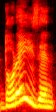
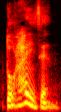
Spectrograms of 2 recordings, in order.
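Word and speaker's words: Dreizen: に C はいこれドレイゼンと書いてドライゼと読むやつですねドライゼテストこれ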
